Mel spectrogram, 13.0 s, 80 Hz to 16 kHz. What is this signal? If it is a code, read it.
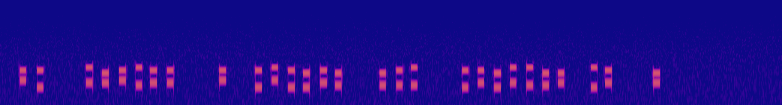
DTMF, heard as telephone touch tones, dialled by hand, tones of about 110 ms. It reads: 02 970688 0 2#2184 456 2819647 38 7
